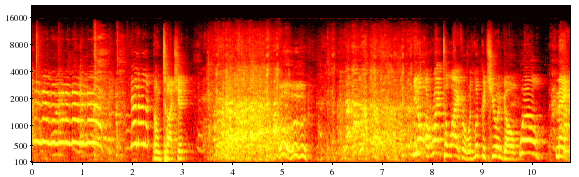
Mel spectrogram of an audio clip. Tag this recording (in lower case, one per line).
speech
laughter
